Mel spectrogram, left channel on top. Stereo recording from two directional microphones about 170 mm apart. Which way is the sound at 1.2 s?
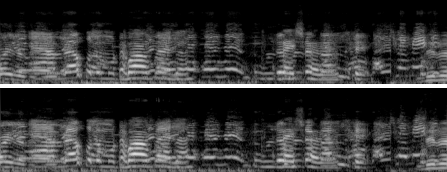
15° left (ahead or behind).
